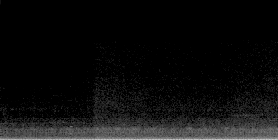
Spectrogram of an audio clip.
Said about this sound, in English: We're driving through this really tall, thick grass that kind of enveloped the car. It was almost like we were driving through a cloud. So this is the Kalahari sour grass. It's real thick.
